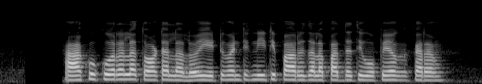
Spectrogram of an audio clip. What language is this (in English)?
Telugu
